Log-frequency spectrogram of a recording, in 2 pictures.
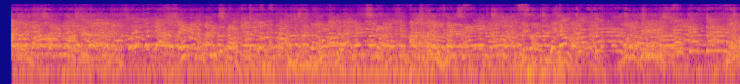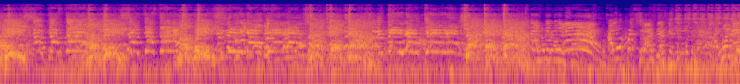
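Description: A dense Black Lives Matter protest crowd in the Columbia Heights area yells and chants nonstop at a woman at a restaurant, urging her to raise her fist in solidarity; many overlapping voices shout loudly, with no pause in the clamor throughout.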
